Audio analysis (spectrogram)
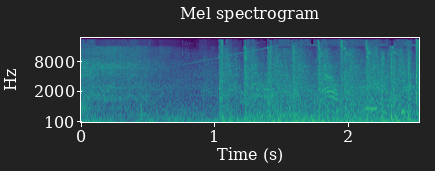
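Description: A pulse gun fires in Starship Troopers: Ultimate Bug War, starting after a brief quiet stretch and then continuing as a rapid, sustained burst of shots.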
